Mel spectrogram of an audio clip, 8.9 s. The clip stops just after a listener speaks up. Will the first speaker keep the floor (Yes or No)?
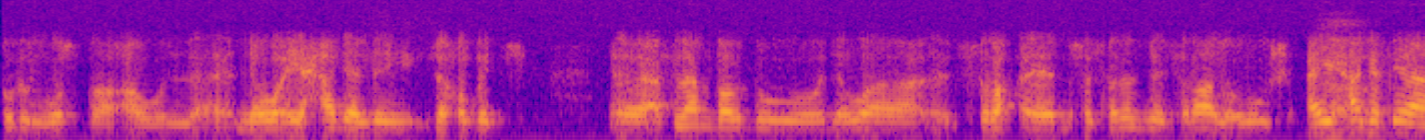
Yes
